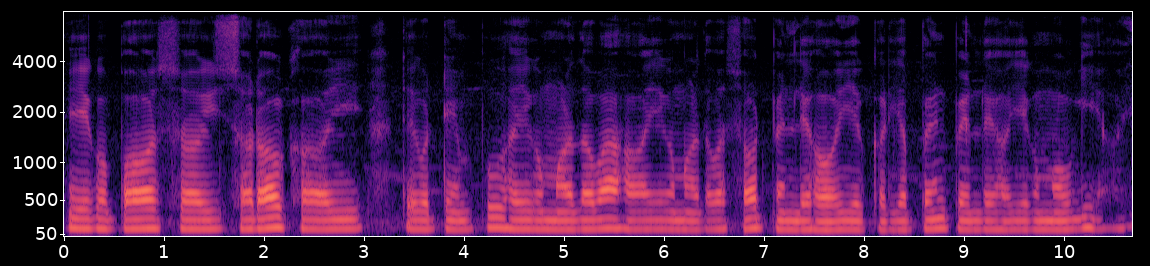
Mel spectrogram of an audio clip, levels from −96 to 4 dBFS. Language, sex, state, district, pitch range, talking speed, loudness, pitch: Bajjika, male, Bihar, Vaishali, 115-125 Hz, 145 wpm, -32 LUFS, 120 Hz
